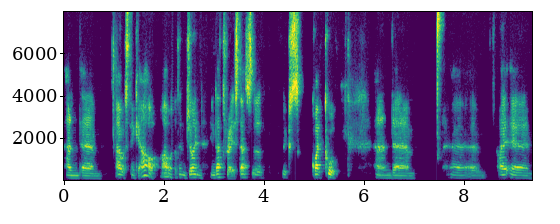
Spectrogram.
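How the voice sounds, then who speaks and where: Norwegian-accented man with a gravelly voice. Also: mid-range voice. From west coast of Norway. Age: 50s. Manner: halting, many fillers and restarts. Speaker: guest, ultra runner. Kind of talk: casual storytelling in a webinar. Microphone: video call.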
